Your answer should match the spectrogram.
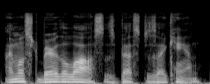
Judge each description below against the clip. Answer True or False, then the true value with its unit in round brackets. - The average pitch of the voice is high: False (105 Hz)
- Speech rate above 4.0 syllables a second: True (5.1 syllables/s)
